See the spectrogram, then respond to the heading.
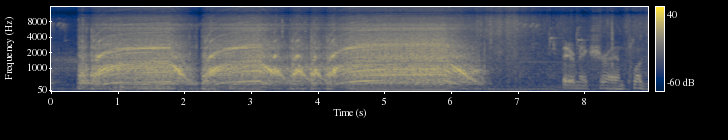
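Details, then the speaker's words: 1970s Electrolux AP100 power nozzle, 110 V brush motor, bench-tested on an appliance cord before cleaning hair from the brush roller: the small motor spins up to a steady hum, runs smoothly, then winds down when switched off, twice. Healthy motor. "right now okay i unplugged it sounds good"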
